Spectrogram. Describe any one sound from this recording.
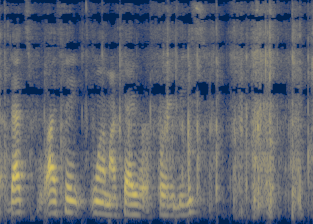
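Plastic wrapping crinkles in a woman's hands.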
